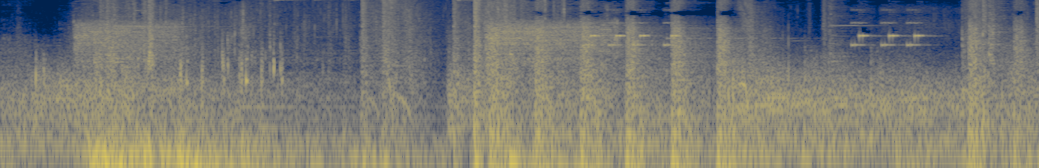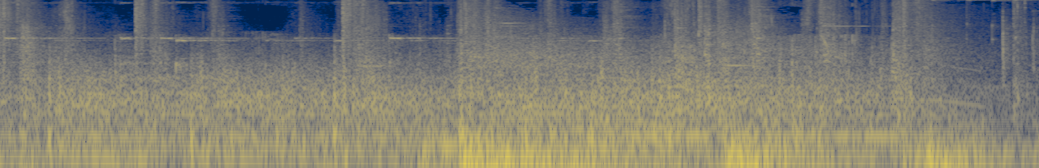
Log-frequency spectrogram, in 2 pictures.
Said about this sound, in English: So many grenades flying everywhere with these fights.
